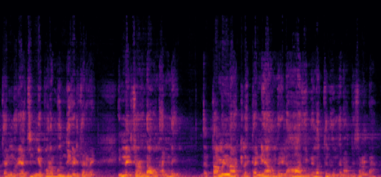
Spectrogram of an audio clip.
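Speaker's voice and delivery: ordinary talk, nothing marked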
